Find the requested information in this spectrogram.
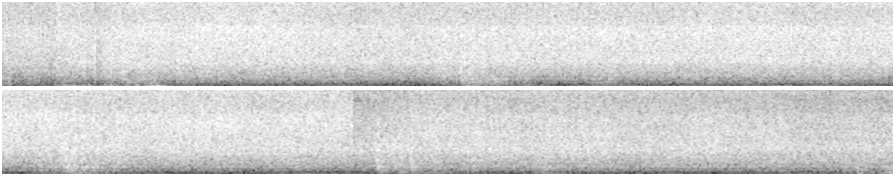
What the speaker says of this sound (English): Just put in the diced onion and the diced celery.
